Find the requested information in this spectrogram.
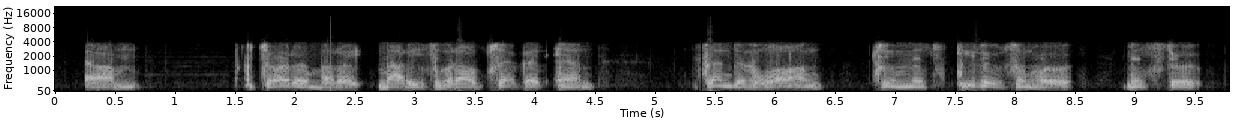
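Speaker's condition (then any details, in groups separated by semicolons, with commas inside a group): Vocal cord cancer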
